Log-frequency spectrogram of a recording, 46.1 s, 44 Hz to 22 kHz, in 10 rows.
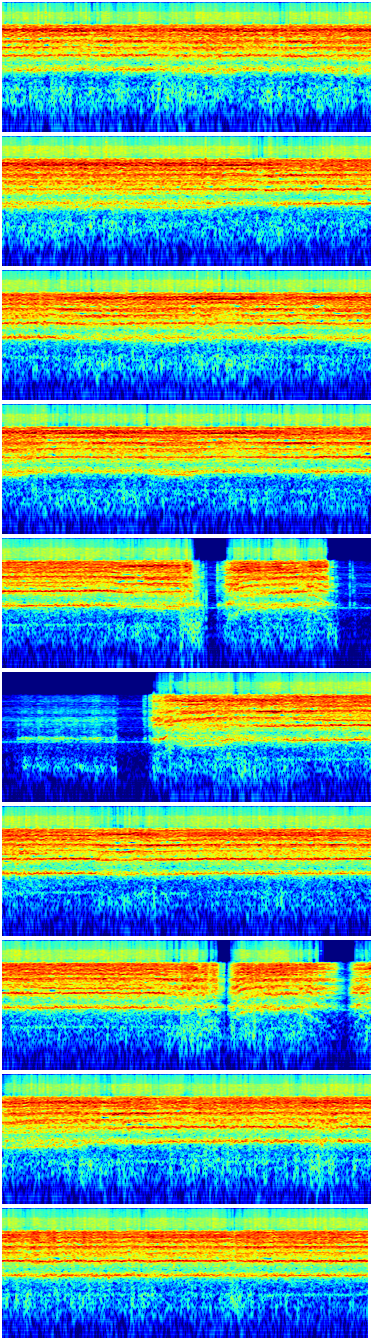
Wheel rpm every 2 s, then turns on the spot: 220, 220, 210, 220, 210, 220, 220, 220, 220, 220, 160, 60, 90, 210, 220, 230, 220, 170, 140, 220, 230, 220, 230.
22-24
